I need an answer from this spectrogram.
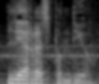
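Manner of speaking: usual speaking voice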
